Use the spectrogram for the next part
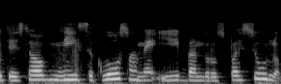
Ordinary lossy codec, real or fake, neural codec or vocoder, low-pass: Opus, 24 kbps; real; none; 7.2 kHz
